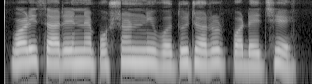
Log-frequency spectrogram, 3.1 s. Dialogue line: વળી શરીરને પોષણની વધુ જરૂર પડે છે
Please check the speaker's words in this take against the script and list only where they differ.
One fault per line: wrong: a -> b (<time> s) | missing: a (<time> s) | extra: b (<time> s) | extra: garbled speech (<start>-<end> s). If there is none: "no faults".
no faults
